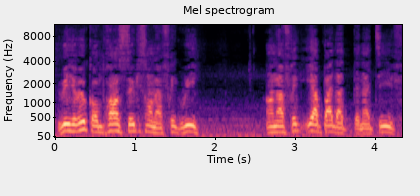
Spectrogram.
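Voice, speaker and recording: A man's voice: mid-range voice, a little fast, a little mellow, husky. A man in his fifties giving lecturing advice in a casual vlog monologue, repeating points and prodding listeners with "hein?". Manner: lecturing, repetitive, frequent "hein?". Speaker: vlogger.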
